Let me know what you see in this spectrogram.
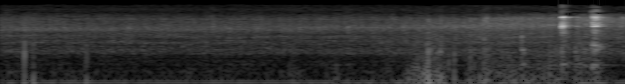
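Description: Chicken pieces and yogurt sizzling gently in a frying pan, with a few soft knocks about three seconds in and two sharp clinks near the end.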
